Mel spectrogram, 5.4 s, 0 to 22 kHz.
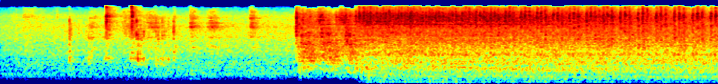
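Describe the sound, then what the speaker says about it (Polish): A Honda GL1200 Goldwing motorcycle with a history of tapping valves is started close by: a brief cranking whir, then the engine catches and settles into a loud, steady idle. "Odpalimy teraz silnik, posłuchamy tego,"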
